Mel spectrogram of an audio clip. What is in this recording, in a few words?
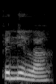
"vanilla", transparent stressed syllable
